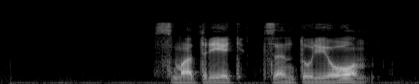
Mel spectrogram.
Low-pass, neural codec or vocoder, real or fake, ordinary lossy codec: 7.2 kHz; none; real; none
